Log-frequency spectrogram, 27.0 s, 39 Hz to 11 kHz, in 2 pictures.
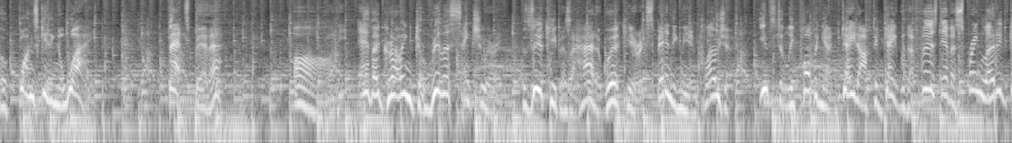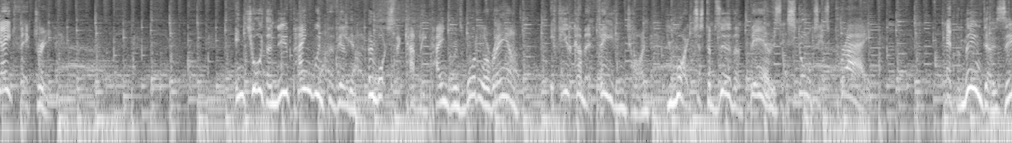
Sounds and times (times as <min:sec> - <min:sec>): Speech: 0:00.0 - 0:01.3, 0:02.2 - 0:03.0, 0:03.9 - 0:14.2, 0:16.6 - 0:25.2, 0:26.1 - 0:26.9
Music: 0:00.0 - 0:26.9.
